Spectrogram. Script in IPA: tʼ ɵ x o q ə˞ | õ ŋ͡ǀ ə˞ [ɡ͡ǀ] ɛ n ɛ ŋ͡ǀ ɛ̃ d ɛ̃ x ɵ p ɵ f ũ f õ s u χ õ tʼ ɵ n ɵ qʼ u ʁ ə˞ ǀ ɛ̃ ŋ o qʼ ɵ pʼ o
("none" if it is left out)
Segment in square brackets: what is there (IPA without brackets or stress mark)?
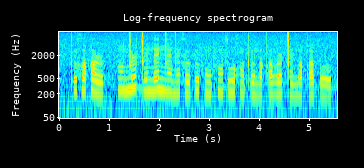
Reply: ɡ͡ǀ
